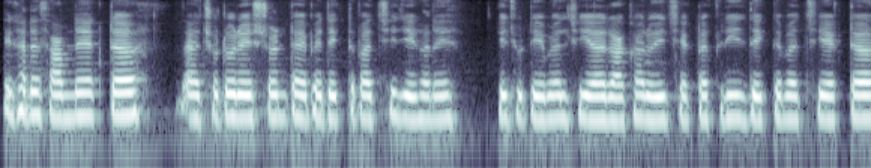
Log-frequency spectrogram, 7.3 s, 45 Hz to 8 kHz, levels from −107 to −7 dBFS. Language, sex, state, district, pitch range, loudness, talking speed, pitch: Bengali, female, Odisha, Khordha, 210-220 Hz, -16 LUFS, 165 wpm, 215 Hz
